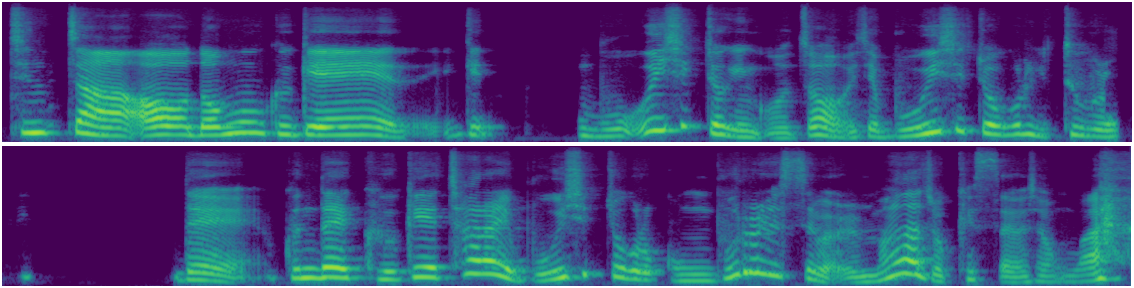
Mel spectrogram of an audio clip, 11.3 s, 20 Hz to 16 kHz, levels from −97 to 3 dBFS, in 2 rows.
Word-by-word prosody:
진짜 265 -7 +4
어 220 +1 +5
너무 245 +6 +3
그게 215 -6 +1
이게 215 -1 -10 0.4
무의식적인 220 - -2
거죠. 155 +7 -4
이제 160 +4 -8
무의식적으로 235 - 0
유튜브를 190 -4 -7 0.2
히 260 - -19 0.7
네 185 -6 -3
근데 245 +1 +4
그게 255 +3 0
차라리 340 -1 +2
무의식적으로 245 - -3
공부를 175 - -3
했으면 285 -7 -6
얼마나 245 - 0
좋겠어요 205 - -9
정말. 150 +6 -5
220 Hz, 310 characters per minute, -22 LUFS, 185-265 Hz, 0.7 s, 어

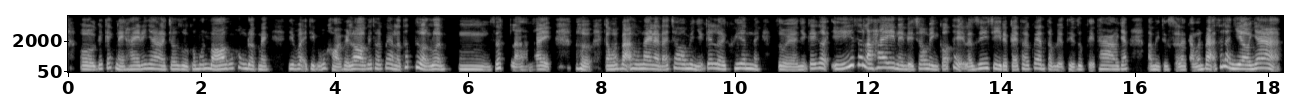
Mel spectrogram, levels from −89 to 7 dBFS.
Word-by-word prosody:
ờ, 185 -2 +1
cái 215 - -2
cách 255 +1 -6
này 175 -5 +1
hay 185 +1 0
đấy 215 +3 0
nha, 210 -5 +1
cho 195 0 -1
dù 185 -3 +1
có 195 - -1
muốn 215 +3 +1
bỏ 200 +1 +4
cũng 235 +1 -3
không 240 -4 -2
được 195 -4 0
này, 175 -2 0 0.3
như 215 -1 0
vậy 210 0 -3
thì 190 - 0
cũng 225 +7 -2
khỏi 165 -8 -3
phải 185 -2 0
lo 200 0 +4
cái 220 +1 -2
thói 220 -2 -3
quen 235 -3 -2
là 180 - 0
thất 290 0 -5
thưởng 200 -10 +3
luôn. 190 -1 +2 0.2
Ừm, 180 -3 0
rất 235 +8 +1
là 155 -3 -4 0.2
hay! 185 -3 0 0.4
Ờ, 165 -5 +1 0.2
Cảm 185 0 +1
ơn 210 +3 0
bạn 220 0 +2
hôm 225 0 +2
nay 215 -1 +3
là 190 -2 +2
đã 175 +2 -1
cho 235 +1 -1
mình 220 -3 +3
những 175 +4 -2
cái 240 +1 -1
lời 215 -5 +2
khuyên 230 -1 +3
này, 185 - 0 0.3
rồi, 170 -3 0
à, 155 - -3
những 175 +3 -2
cái 230 0 +1
gợi 245 -2 0
ý 230 - +5
rất 410 -2 +1
là 240 - +4
hay 265 +1 +1
này 210 -4 +1
để 180 - +1
cho 220 +1 -2
mình 190 -5 +1
có 190 +2 -4
thể 245 - 0
là 170 - -1
duy 235 +6 +2
trì 220 -5 +2
được 180 - +2
cái 170 +1 -1
thói 200 0 -3
quen 225 -1 -1
tập 190 -5 -4
luyện 160 -2 -3
thể 170 -5 -1
dục 185 -1 -1
thể - - -4
thao 190 -2 0
nhé. 200 +2 -1 0.3
À, 180 - -6
mình 175 -2 +1
thực 170 - -1
sự - - -8
là 175 - +1
cảm 150 - -5
ơn 185 +3 +1
bạn 215 -2 +2
rất 320 - +1
là 320 - +3
nhiều 220 -3 +5
nha! 235 -1 +2
200 Hz, 295 wpm, -23 LUFS, 180-225 Hz, 0.4 s, ý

